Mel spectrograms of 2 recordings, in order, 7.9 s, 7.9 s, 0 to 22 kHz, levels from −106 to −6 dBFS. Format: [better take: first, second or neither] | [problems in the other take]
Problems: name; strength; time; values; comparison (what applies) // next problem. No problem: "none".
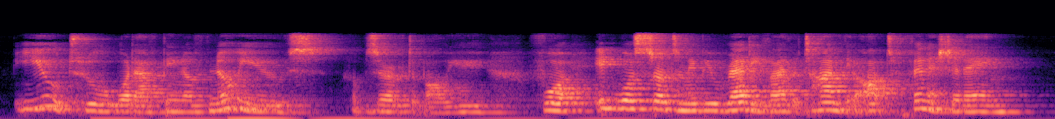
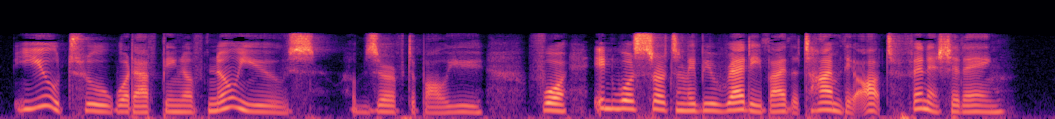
second | noise reduction (neural separator model SepFormer DNS4)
